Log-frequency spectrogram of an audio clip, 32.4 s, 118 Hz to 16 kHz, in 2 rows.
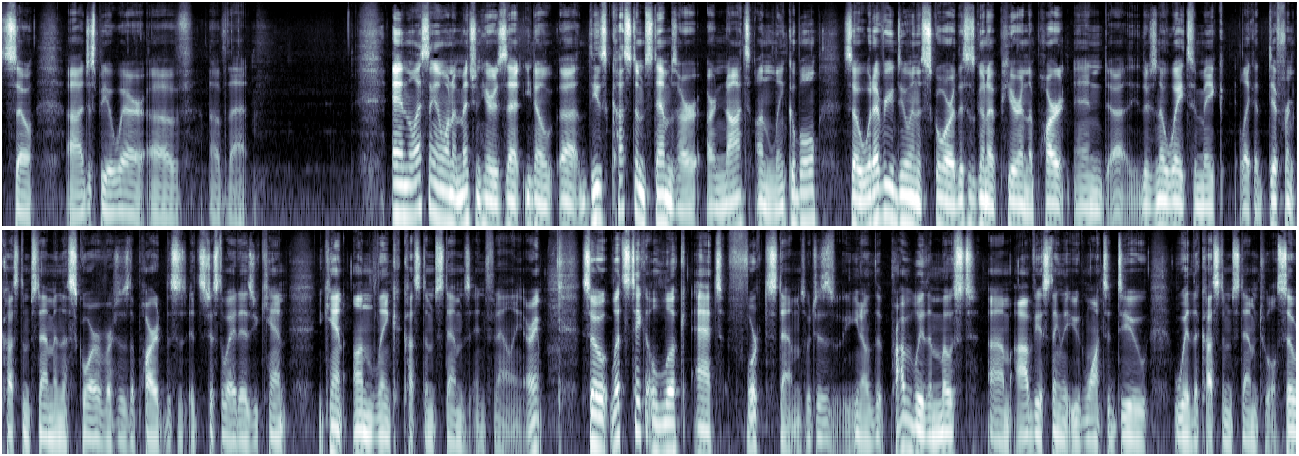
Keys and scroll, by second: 1.2 |, 1.7 Left, 1.8 Left, 2.2 |.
